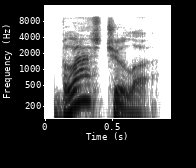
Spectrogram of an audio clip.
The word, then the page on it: blastula: British English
